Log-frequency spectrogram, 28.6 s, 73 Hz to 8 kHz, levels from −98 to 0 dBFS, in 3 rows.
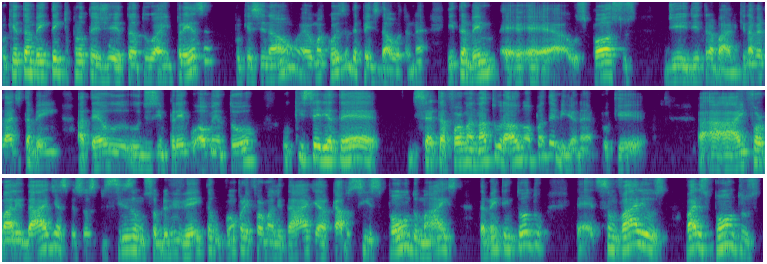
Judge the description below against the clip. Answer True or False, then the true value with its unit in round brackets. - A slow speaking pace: False (135 wpm)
